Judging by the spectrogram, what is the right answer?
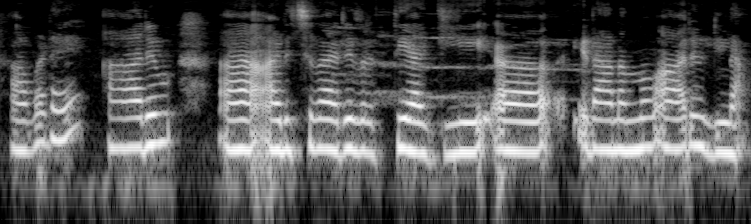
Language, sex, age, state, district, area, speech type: Malayalam, female, 18-30, Kerala, Thiruvananthapuram, rural, spontaneous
